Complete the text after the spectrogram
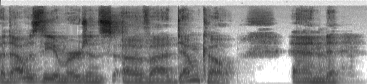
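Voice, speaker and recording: In a Canadian accent, a man with a fairly high pitch speaks at a moderate pace, with audible room echo. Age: 50s. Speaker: podcast guest, hockey fan. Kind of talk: casual chat. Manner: animated.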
